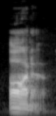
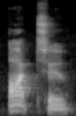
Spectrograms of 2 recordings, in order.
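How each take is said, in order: First: A quick flap T replaces the two Ts. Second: The two T sounds are joined and held. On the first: "if we say it fast, we get that flap T sound" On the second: "we put the T's together"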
